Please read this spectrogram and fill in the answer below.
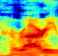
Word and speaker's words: Harary: I'm Harary. Rhymes with Ferrari.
